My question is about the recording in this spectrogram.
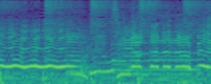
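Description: A man singing a gospel song into a microphone, holding long notes with vibrato over instrumental accompaniment.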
